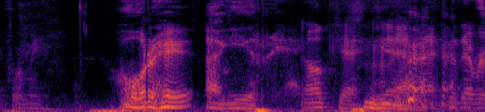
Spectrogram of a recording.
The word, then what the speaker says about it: Aguirre: Jorge Aguirre. Okay. Yeah, I could never pronounce it like that.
